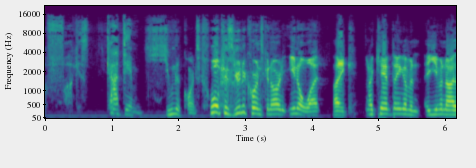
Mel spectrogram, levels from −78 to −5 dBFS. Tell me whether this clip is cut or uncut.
cut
